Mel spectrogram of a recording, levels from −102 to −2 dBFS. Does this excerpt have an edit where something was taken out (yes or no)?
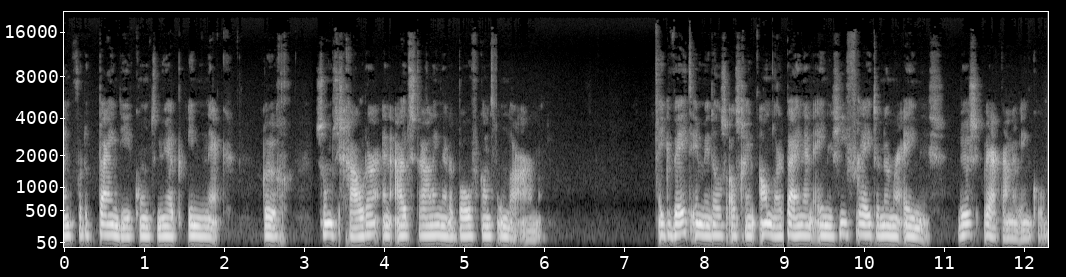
yes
